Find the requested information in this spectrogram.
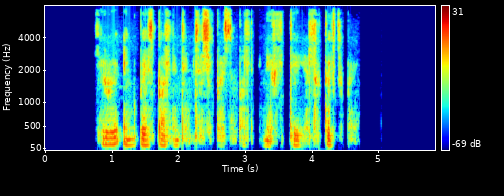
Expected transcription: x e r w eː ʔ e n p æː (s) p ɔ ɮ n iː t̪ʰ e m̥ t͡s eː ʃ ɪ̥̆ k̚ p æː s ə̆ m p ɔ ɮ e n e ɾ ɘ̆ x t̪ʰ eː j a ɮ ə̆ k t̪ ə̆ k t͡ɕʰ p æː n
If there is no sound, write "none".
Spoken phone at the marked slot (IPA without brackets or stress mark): s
